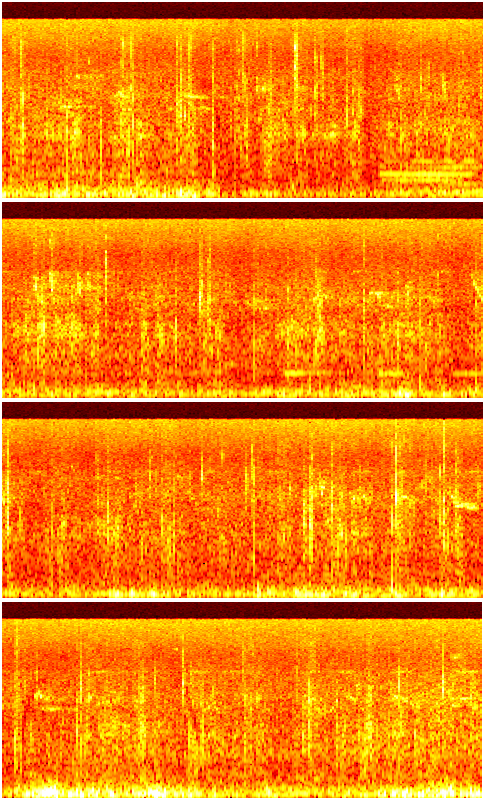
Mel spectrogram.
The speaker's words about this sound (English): I got a couple coming up behind me who are walking faster than I am.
